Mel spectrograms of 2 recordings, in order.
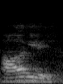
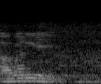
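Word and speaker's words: early: ये देखिए आर्ली, इसको प्रोनाउंसिएशन क्या करेंगे? आवरली। आवर तो आवर्ली नहीं है, आर्ली।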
